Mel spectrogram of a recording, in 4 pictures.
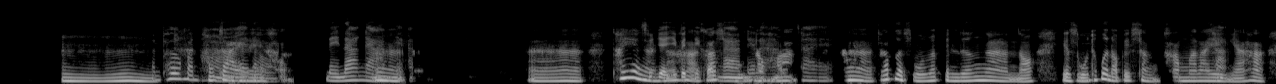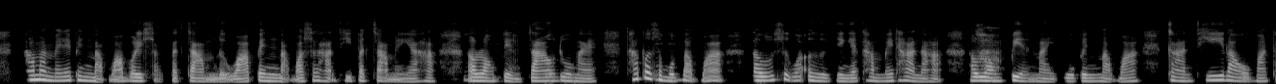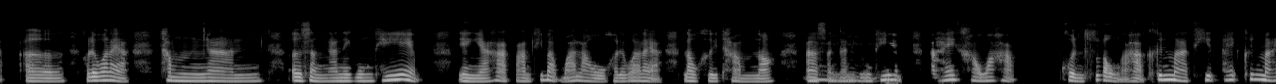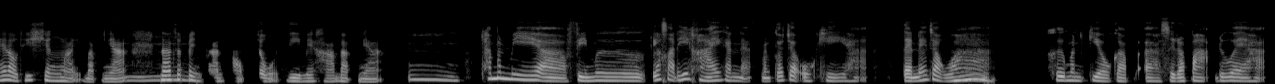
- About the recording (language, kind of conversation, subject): Thai, advice, ทำอย่างไรดีเมื่อรู้สึกเบื่อกิจวัตรแต่ไม่รู้จะเริ่มหาความหมายในชีวิตจากตรงไหน?
- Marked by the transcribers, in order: tapping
